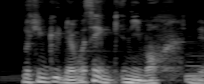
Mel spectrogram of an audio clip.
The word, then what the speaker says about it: Nemo: I think Nemo. Because that's how you pronounce it in Latin. Nemo.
